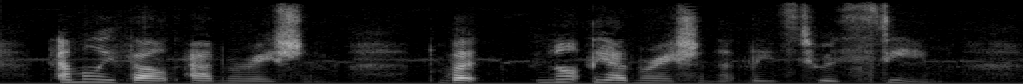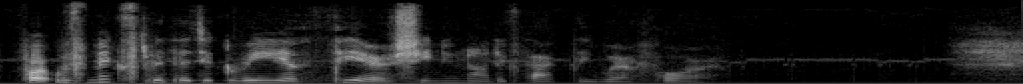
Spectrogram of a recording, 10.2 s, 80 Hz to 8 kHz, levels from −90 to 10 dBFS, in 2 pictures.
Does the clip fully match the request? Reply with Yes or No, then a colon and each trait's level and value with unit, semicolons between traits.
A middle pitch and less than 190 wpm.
No: high, 225 Hz; average, 145 wpm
